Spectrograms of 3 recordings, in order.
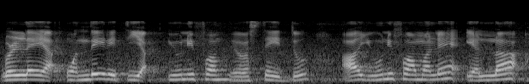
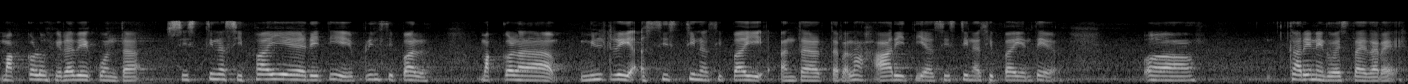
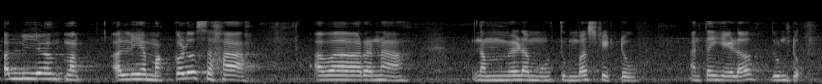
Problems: none marked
